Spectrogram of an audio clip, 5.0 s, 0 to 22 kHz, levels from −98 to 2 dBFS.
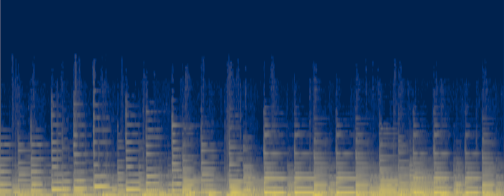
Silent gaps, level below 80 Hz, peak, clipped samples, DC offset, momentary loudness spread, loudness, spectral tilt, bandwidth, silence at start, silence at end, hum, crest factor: none; -40 dBFS; -8 dBFS; under 0.1%; under 0.1%; 3 LU; -23 LUFS; -8 dB/octave; 8.4 kHz; 0 s; 0 s; none; 14 dB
